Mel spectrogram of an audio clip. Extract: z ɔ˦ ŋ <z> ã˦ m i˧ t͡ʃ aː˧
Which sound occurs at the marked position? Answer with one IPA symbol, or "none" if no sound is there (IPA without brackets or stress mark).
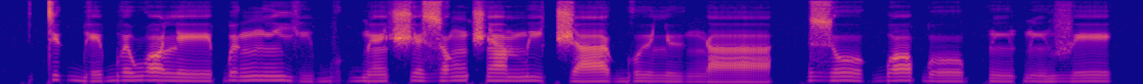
ʃ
